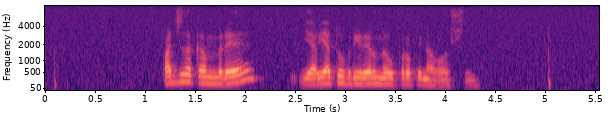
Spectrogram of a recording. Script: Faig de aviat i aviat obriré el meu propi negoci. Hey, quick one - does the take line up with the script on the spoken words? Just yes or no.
no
